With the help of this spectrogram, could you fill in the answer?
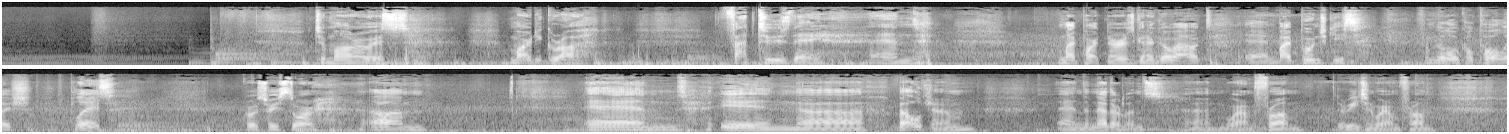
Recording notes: Recorded on a necessary walk outside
